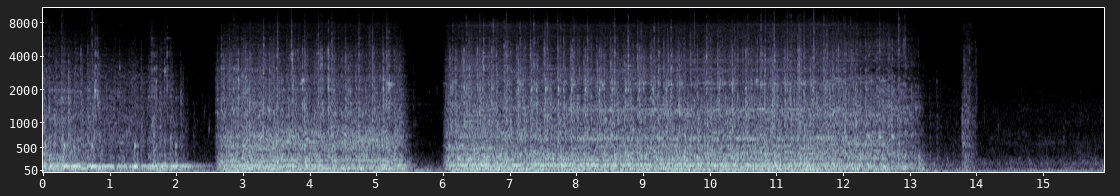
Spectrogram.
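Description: Electric anchor windlass at the bow hauling in anchor chain, run in three goes: it stops about two seconds in, restarts, stops again briefly near the middle, then runs for about seven seconds before cutting off near the end.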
